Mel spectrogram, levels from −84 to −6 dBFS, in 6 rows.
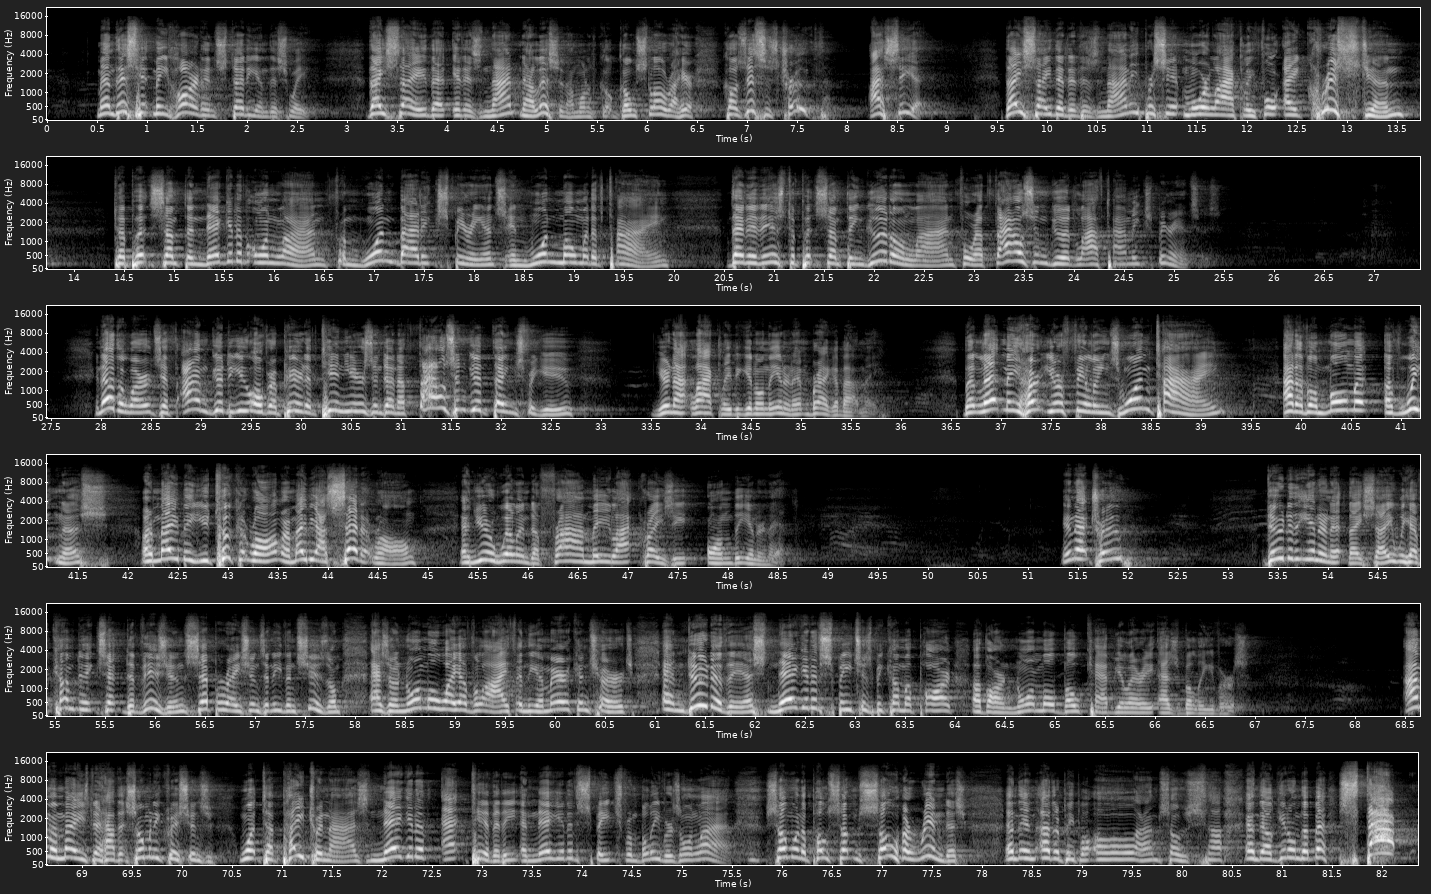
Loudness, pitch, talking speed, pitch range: -22 LUFS, 230 Hz, 165 wpm, 195-270 Hz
